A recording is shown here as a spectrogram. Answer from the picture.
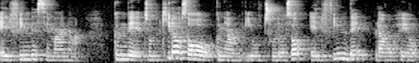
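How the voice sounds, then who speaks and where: A woman at a very slow pace with fairly even intonation over noticeable background noise. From northern Spain. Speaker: Spanish language teacher. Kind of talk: language lesson talk to camera.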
